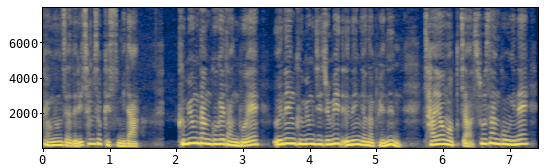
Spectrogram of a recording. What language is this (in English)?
Korean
